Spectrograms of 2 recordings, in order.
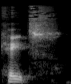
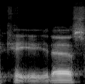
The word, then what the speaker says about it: K8s: I pronounce that Kates. Other people maybe say K8S.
